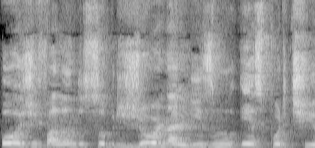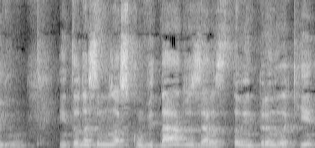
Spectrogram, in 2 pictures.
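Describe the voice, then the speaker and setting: Pitched high, this man's voice rises and falls with lively intonation. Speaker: sports psychologist. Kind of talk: live stream host.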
